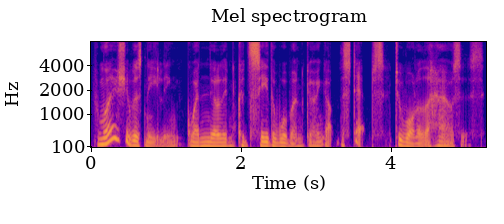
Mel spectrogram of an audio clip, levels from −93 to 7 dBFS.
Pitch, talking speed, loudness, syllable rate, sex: 115 Hz, 215 wpm, -24 LUFS, 5.3 syllables/s, male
